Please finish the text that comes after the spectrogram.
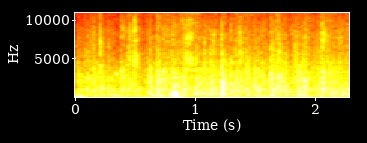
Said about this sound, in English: Fucking hell, that rain, oh dear.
